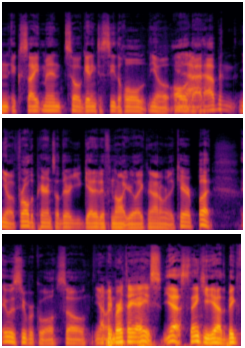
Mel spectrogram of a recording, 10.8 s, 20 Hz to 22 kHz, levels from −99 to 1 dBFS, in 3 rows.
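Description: At 3.28 s the speech and its background noise drop together by about 12 dB, then return at 3.47 s; from 8.82 s to the end both jump up by about 9 dB. Each sudden gain jump happens within a single sample with no ramp, likely from a digital gain setting applied instantly. Unlike a compressor or fade, nothing eases in, and unlike a dropout the noise floor moves with the signal, so the sound never disappears.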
